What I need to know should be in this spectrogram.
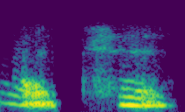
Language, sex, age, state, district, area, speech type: Hindi, female, 45-60, Uttar Pradesh, Ayodhya, rural, conversation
